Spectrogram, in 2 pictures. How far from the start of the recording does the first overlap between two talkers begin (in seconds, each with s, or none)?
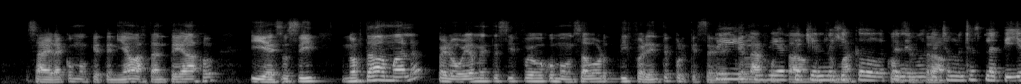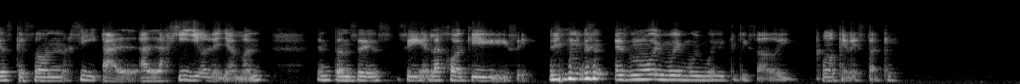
7.2 s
